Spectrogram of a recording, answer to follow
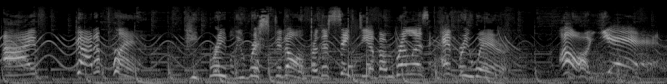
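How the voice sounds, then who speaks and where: A woman voicing an excitable young boy bear in a cartoon, melodramatic and self-important like a detective. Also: extremely high pitch, moderate pace, loud music behind the voice, heavily acted. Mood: excited, urgent. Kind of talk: cartoon dubbing with mock-noir narration.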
